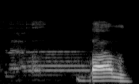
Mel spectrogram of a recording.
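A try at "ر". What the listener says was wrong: র, দাল না র।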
